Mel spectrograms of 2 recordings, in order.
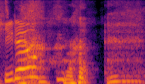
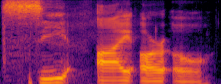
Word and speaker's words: Ciro: So that's Cheeto? Ciro. That's not Cheeto. That's an R.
